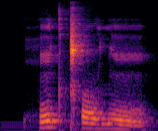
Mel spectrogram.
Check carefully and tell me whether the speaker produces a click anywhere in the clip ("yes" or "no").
yes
